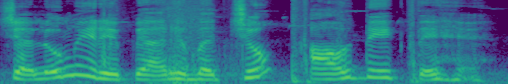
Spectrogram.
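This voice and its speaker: A woman voicing a kind, gentle grandmother rabbit in a dubbed cartoon, soothing and reassuring with the children. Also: medium pitch, animated, moderate pace, slight background noise, lightly acted. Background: children's music.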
